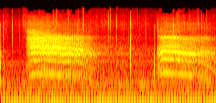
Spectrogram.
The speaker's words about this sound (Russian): кроме черного ворона, который сидит на ветке, все видит и все слышит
